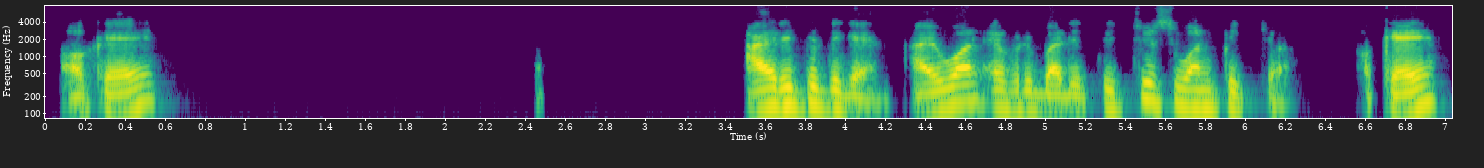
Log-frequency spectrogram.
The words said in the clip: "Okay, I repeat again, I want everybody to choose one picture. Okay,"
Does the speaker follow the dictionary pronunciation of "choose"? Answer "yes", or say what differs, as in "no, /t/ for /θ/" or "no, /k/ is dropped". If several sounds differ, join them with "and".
no, /s/ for /z/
